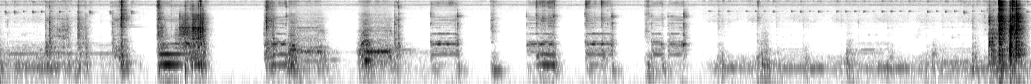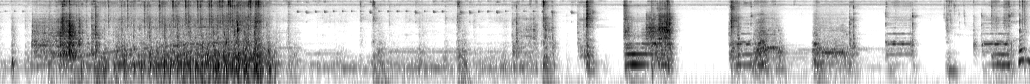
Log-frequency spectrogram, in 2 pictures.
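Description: Babylock Solaris Vision embroidery machine stitching a patch, its rapid mechanical needle clatter running in bursts with short pauses, a louder dense whirring stretch near the middle, heard close and alone.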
